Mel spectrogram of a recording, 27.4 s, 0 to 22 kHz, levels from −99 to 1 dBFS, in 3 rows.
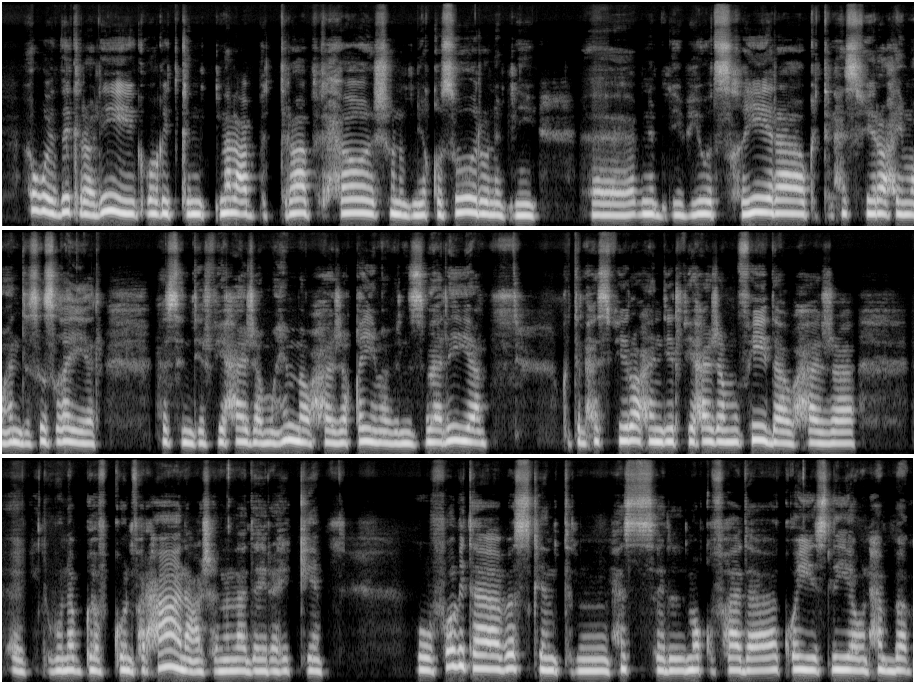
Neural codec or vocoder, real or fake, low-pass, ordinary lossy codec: none; real; none; none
